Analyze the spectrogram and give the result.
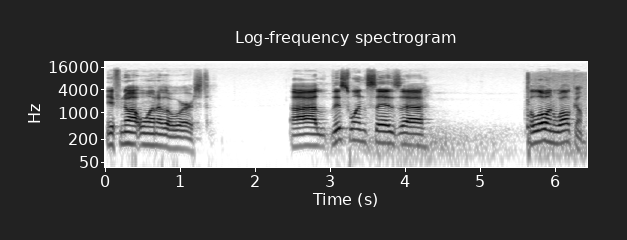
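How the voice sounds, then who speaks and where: A man's voice: fairly high pitch, slow, fairly bright tone, slight background noise. Bemused male call-in host. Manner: dry, bemused and teasing. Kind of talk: casual call-in show hosting.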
